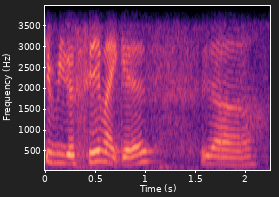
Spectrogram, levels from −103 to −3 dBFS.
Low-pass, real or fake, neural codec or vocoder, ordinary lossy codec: 3.6 kHz; fake; vocoder, 44.1 kHz, 128 mel bands, Pupu-Vocoder; Opus, 24 kbps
